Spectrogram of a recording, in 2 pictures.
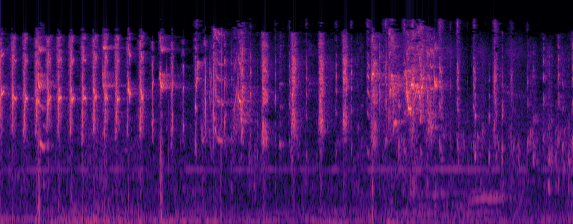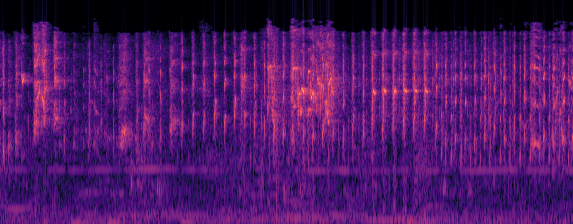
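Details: Male and female lovebirds calling to prompt breeding; long runs of quick, high squeaky chirps with dense squawking bursts in between, steady faint tone behind.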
